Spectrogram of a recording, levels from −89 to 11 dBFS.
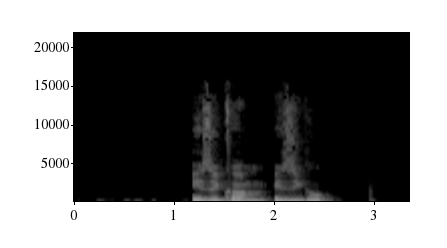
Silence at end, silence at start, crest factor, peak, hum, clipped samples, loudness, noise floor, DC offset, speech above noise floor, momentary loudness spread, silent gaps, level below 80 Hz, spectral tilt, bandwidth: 0.4 s; 1.15 s; 22 dB; -22 dBFS; none; under 0.1%; -40 LUFS; -78 dBFS; under 0.1%; 39 dB; 7 LU; none; -68 dBFS; -5.5 dB/octave; 15.5 kHz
